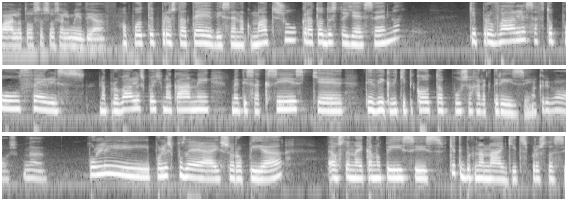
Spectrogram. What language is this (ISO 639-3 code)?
ell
